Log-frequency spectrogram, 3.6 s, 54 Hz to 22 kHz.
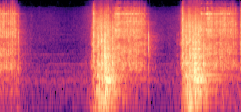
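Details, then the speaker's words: Ryobi RY25AXB Jetfan two-cycle leaf blower, old 40:1 fuel; two pull-cord cranks with brief whirring rattle, never fires, shuts down even with starting fluid; carburetor clean planned; cranking no-start, cause unconfirmed. "I mean it just even starting fluid it you know it just shuts down"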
